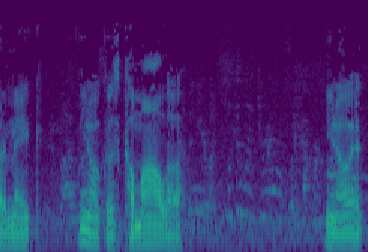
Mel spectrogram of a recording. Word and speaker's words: Kamala: people some white people they'll be saying her name wrong camela Cala you know people try to make you know cuz Camala you know it's in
